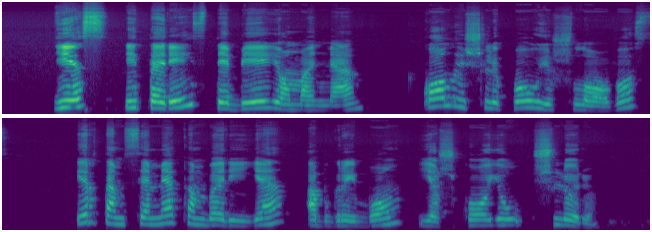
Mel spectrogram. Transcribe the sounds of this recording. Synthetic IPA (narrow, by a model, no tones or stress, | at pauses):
jɪs | iːt̪ɐɾʲɛɪst̪ʲɛbʲeːjoːmɐnʲɛ | koːlˠɪʃʲlʲɪpɔʊɪʃlˠoːʋos | ɪɾt̪ɐmsʲɛmʲɛkɐmbɐɾʲɪjɛ | ɐbɡɾɐɪboːmjiɛʃkoːjɛʊʃʲlʲʊɾʲʊ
